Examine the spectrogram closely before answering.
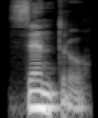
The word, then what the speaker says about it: centro: Remember, if the C is followed by an E or an I, it makes a soft C sound. Centro.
